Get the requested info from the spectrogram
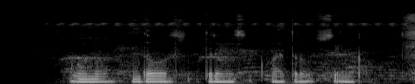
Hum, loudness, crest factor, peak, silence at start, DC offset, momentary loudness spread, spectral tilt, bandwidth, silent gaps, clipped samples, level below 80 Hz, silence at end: none; -33 LUFS; 18 dB; -14 dBFS; 0.6 s; under 0.1%; 12 LU; -7 dB/octave; 11.5 kHz; none; under 0.1%; -60 dBFS; 0 s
